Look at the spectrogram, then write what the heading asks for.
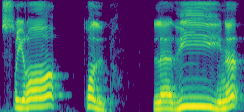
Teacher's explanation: صاد کو بھی موٹا پڑھتے ہیں، را کو بھی موٹا پڑھیں گے، اور را کے ساتھ الف مدہ ہے تو الف مدہ کا بھی موٹا پڑھیں گے، پور پڑھیں گے، اور تا کو بھی پور پڑھتے ہیں، موٹا پڑھتے ہیں، صراط الذین، لذین، دال کے ساتھ یا مدہ اس لیے ایک الف کے برابر کھینچیں گے، ٹھیک ہے۔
